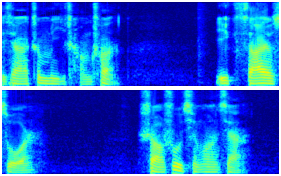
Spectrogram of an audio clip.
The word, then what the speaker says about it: ichthyosaur: 而那些完全符合拼读规则的单词，其实百分之九十六以上的英文单词基本上符合拼读规则。就基本上无需标注音标了，比如 ichthyosaur 这个单词，ch 的读音是 k，y-u-o 的读音是 u，a-u-r 的读音是 or，重音在第一个音节。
